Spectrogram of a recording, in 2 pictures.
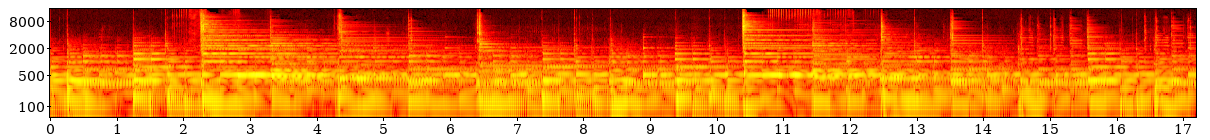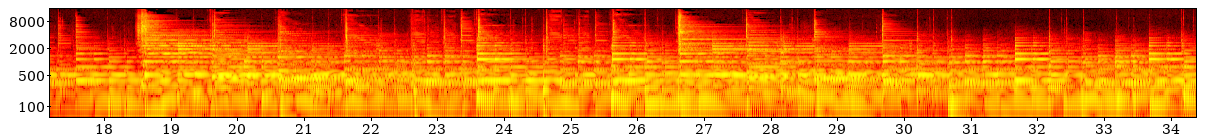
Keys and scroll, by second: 3.1 F1, 4.1 ctrl+z, 4.6 ctrl+d, 6.8 F1, 6.9 F2, 12.5 F1, 15.4 F1, 15.6 F2, 17.0 ctrl+d, 20.6 F1, 21.2 F1, 21.4 F2, 21.6 F1, 24.2 ctrl+z, 26.5 F1, 27.0 ctrl+d, 27.1 Escape.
